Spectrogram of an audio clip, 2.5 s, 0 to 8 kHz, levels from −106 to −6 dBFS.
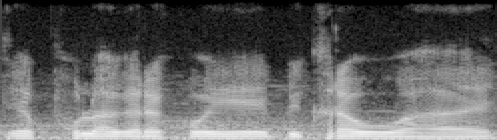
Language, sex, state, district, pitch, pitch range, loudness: Hindi, male, Chhattisgarh, Bilaspur, 120 Hz, 115-125 Hz, -16 LUFS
